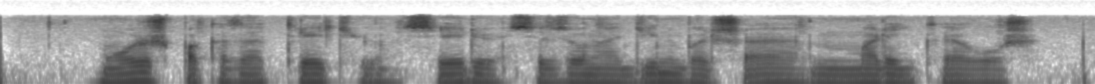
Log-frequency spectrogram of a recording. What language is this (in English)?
Russian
